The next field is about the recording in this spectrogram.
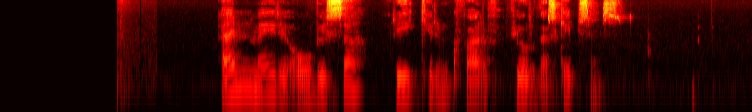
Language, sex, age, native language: Icelandic, female, 40-49, Icelandic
